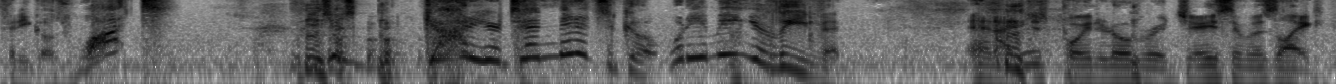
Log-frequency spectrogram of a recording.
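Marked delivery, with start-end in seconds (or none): 0.4-4.2 shrill, much higher disbelieving cry; incredulous host. Retold or imitated. Host hearing his guests leave already, high incredulous cry. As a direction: throw the words up high in shocked disbelief.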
